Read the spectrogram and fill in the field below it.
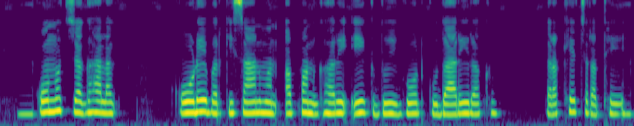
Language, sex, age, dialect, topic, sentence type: Chhattisgarhi, female, 18-24, Northern/Bhandar, agriculture, statement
